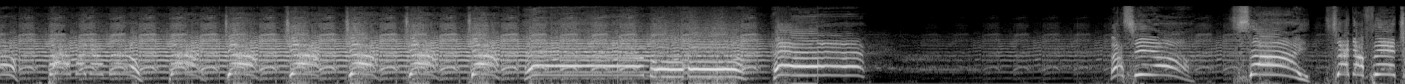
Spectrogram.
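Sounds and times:
crowd booing at a live show: 0:00.0 - 0:14.0
laughter: 0:00.0 - 0:14.0.

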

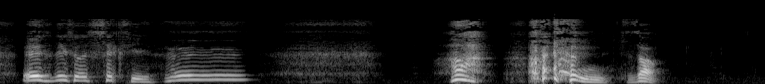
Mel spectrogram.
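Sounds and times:
speech: 0:00.2 - 0:02.6, 0:04.5 - 0:06.7
person yawning: 0:04.4 - 0:05.0.

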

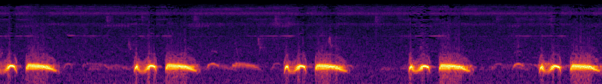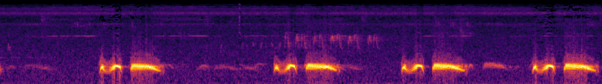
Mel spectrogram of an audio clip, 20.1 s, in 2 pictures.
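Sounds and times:
Spotted Dove cooing: 0:00.0 - 0:11.0, 0:11.6 - 0:16.1, 0:16.7 - 0:20.0.

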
